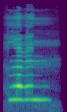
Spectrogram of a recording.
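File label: voc en hour, English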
